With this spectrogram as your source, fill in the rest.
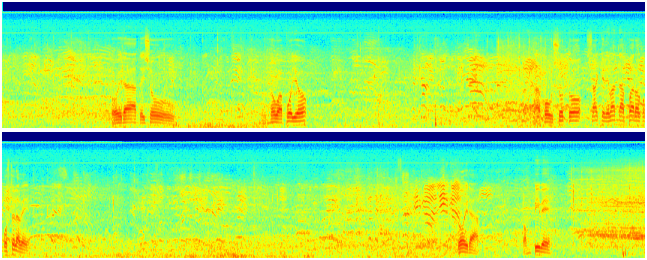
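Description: A crowd in a large open stadium murmurs and cheers steadily.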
